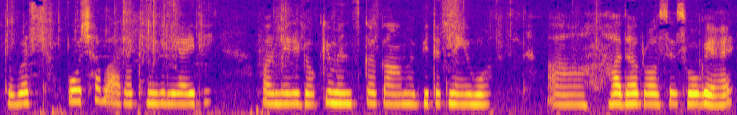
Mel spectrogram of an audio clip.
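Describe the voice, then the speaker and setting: Soft, slow young woman vlogging. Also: fairly high pitch, slight background noise. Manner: soft-spoken, slow and subdued. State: tired and sleepy. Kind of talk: casual vlog chat.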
